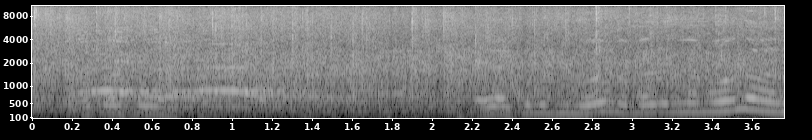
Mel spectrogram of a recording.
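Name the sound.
church congregation applauding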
